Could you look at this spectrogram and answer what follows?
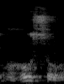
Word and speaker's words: Rousseau: Mas se lê Rousseau, é a pronúncia em francês.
